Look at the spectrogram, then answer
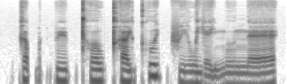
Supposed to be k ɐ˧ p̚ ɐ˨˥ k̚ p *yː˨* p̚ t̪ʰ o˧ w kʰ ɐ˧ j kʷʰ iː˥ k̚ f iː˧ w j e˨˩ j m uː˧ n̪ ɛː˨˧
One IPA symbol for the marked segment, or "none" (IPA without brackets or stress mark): yː˨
